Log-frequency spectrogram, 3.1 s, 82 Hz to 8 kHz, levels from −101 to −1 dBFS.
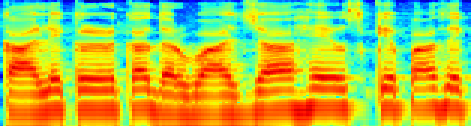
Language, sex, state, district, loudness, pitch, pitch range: Hindi, male, Uttar Pradesh, Jyotiba Phule Nagar, -14 LUFS, 155 Hz, 135-160 Hz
